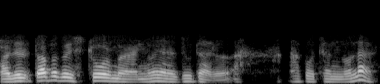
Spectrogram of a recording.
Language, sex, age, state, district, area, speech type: Nepali, male, 18-30, West Bengal, Darjeeling, rural, conversation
